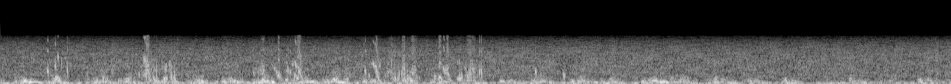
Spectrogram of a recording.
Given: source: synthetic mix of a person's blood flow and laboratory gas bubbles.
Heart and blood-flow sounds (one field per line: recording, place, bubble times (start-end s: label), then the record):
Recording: Doppler ultrasound of blood flow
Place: precordium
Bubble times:
0.00-0.08 s: bubbles
0.43-0.72 s: bubbles
1.00-1.16 s: bubbles
1.35-1.79 s: bubbles
2.51-3.11 s: bubbles
3.42-3.52 s: bubbles
3.61-4.23 s: bubbles
4.32-4.86 s: bubbles
5.28-5.53 s: bubbles
5.62-5.68 s: bubbles
From the record:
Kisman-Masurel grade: 222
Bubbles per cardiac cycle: several, 3 to 8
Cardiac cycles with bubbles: 10 to 50%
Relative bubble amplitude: moderate (0.250 to 0.450)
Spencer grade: 2 (many but less than half of the cardiac periods contain bubble signals, singularly or in groups)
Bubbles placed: anywhere in the cardiac cycle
